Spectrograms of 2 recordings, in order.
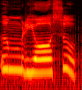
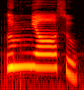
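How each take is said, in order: First: The second syllable starts with an L sound. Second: The second syllable starts with an N sound. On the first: The speaker calls it wrong. "hindi siya 음료수" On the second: The speaker calls it right. "Nakanisalize din po siya"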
